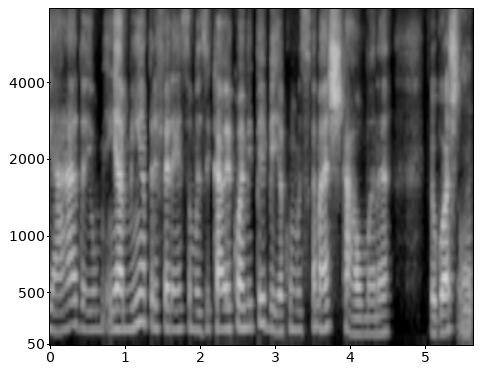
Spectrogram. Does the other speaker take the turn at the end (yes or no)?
no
